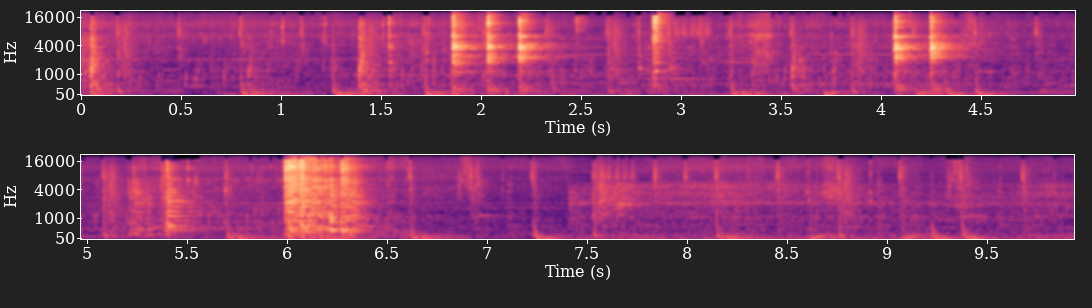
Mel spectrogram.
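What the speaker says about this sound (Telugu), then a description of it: "మళ్ళీ నేను మూత పెట్టేస్తున్నాను ఇప్పుడు" Metal cookware clinks and clatters as a lid goes onto a pot of Andhra-style raw prawn, potato and brinjal curry, a series of close, sharp taps and scrapes with small gaps between them.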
